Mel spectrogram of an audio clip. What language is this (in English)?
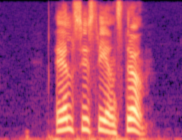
Swedish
